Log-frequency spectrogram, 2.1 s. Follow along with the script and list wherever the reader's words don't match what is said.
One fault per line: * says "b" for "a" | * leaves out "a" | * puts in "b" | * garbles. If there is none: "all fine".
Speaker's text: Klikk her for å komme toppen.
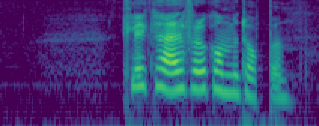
all fine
